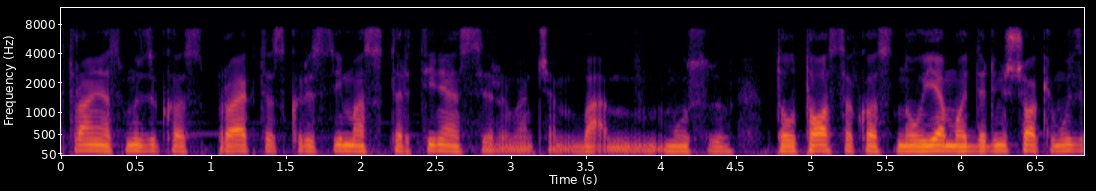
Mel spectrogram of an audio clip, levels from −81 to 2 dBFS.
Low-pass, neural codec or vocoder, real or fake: 7.2 kHz; none; real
